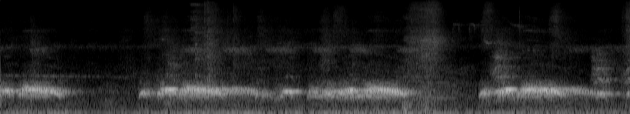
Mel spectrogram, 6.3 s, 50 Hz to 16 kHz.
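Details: Low, warm coos from a spotted dove recorded 16 February 2020, a bird just gaining its mature voice, with four throaty phrases separated by short gaps.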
